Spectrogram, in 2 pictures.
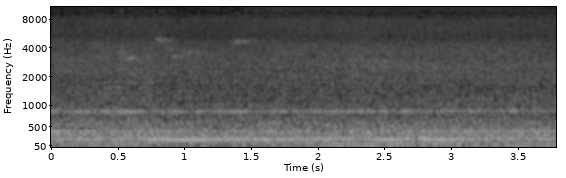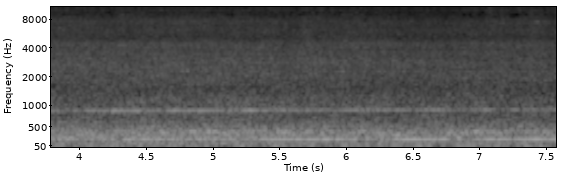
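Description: Steady hum of a train at a railway platform: a low drone with a fainter, higher whine held above it.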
